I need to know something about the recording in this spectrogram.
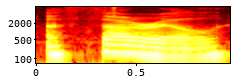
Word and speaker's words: Atharil: No, we have Athena, Thena, and then Atharil, who is pronounced in a similar cadence as Athena.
